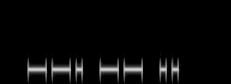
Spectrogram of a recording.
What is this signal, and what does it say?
Morse code, heard as a keyed tone, about 20 wpm, 700 Hz. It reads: GMI
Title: USA Call Sign Postfixes - 3 Letters 20wpm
